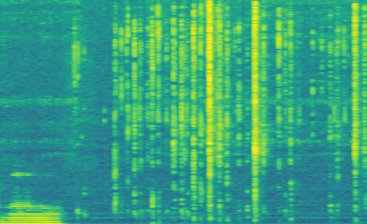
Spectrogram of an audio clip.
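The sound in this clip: Computer keyboard typing during a web search: rapid, irregular clicks and taps continue after a short voiced sound at the start.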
